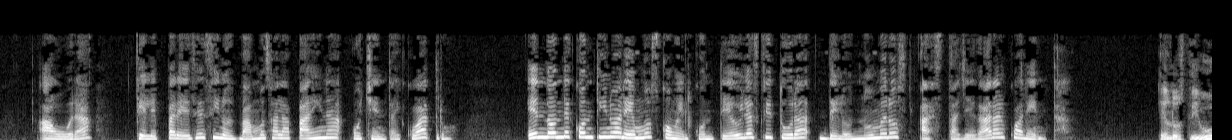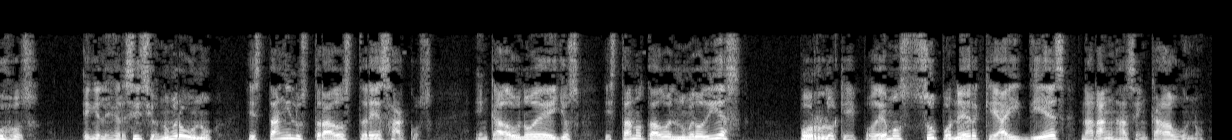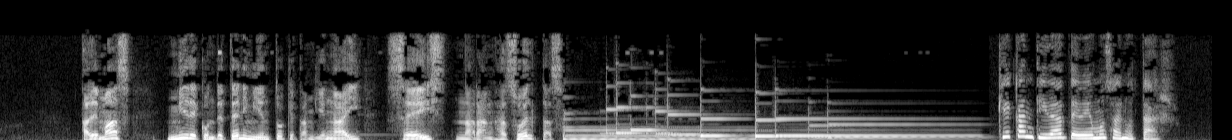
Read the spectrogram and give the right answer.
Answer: Por supuesto, lo correcto es escribir en el recuadro el número 36.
